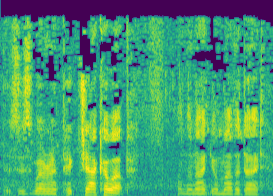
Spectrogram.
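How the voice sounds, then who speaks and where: An actor playing an earnest, guilt-ridden doctor in a radio drama. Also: male voice, medium pitch, quick pace, background noise, lightly acted. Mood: guilty, troubled.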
